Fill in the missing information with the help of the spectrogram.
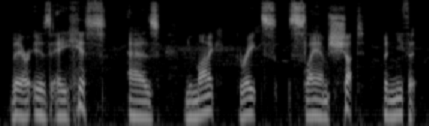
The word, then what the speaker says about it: pneumatic: Pneumatic. Spelt like phlegm. P-N-E-U, pneumatic.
